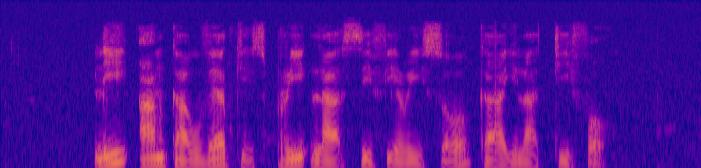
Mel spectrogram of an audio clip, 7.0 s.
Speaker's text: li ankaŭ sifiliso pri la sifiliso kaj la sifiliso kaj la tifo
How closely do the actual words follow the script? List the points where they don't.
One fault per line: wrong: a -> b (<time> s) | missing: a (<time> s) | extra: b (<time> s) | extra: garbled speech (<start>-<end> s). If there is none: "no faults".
wrong: sifiliso -> verkis (2.1 s)
missing: sifiliso kaj la (5.4 s)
